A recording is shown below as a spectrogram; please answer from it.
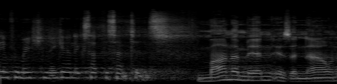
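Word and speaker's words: manoomin: Are there any alternate pronunciations? There's only monomin.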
